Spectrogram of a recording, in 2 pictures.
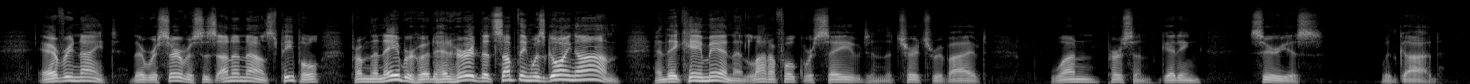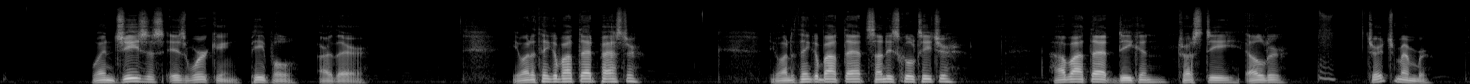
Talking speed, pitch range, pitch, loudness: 140 wpm, 100-135 Hz, 120 Hz, -21 LUFS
